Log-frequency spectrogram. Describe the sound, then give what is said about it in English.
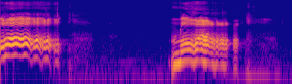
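A goat bleats twice, loud, each call a quavering, wavering cry lasting about half a second, separated by a short pause; a sound effect called Inspiration Goat. “Inspiration Goat, bleat at me, please.”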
